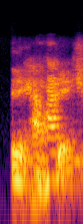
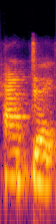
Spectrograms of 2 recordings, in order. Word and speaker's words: haptic: routine it'll give you I'm gonna say it wrong habit haptic I always say habit but it's a haptic so it's like a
